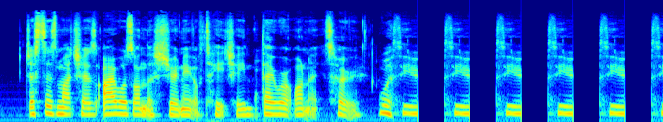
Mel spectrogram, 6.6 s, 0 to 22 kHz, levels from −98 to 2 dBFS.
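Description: From 4.18 s to the end, a 248 ms fragment repeats five times between 270 ms silences. This stutter with silent gaps likely comes from a stalled stream.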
